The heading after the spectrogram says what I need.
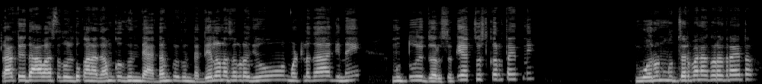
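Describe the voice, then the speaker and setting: Guy doing a cranky cartoon husband, rapid-fire lecturing, dry studio. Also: high-pitched, dry recording, natural voice. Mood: angry. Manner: nagging, lecturing, rapid scolding. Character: scolding husband Ravi, grown man, short-tempered. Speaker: voice actor. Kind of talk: cartoon voice acting.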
